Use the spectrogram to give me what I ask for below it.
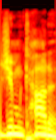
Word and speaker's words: Gymkata: I believe it's called Gymkata. Is that right? Did I mispronounce that?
